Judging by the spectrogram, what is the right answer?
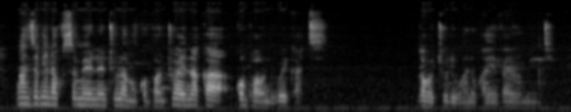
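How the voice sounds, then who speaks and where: Speaking very fast with an East African accent, a woman uses a very deep, low pitch and lively intonation. Her loudness swings widely, and the sound is dry and close with no echo. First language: Swahili. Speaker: interviewee. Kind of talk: casual interview chat.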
